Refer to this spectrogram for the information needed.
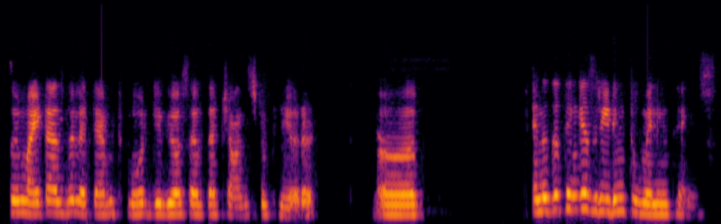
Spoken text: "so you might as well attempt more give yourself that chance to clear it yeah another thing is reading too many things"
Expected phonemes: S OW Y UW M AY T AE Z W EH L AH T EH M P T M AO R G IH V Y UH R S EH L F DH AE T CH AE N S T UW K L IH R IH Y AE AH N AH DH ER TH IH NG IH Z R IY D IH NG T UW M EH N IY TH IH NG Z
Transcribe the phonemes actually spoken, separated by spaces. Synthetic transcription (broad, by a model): S OW Y UW M AY T AE Z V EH L AH T EH M P T M AO R G IH V Y UH R S EH L F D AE T CH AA N S T UW K L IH R IH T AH N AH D ER T IH NG IH Z R IY D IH NG T UW M EH N IY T IH NG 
